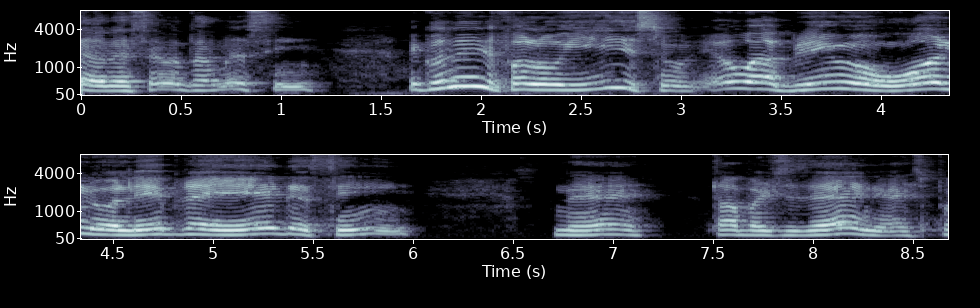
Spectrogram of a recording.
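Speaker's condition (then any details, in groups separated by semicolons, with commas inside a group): Amyotrophic lateral sclerosis; earlier diagnosed hereditary spastic paraparesis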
